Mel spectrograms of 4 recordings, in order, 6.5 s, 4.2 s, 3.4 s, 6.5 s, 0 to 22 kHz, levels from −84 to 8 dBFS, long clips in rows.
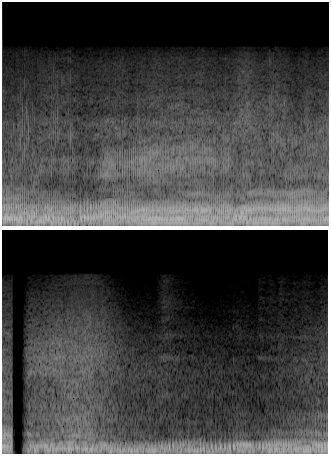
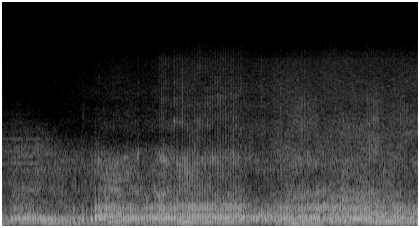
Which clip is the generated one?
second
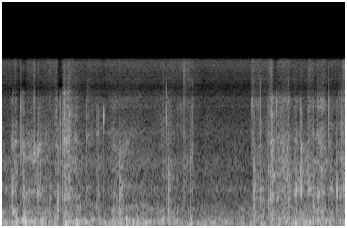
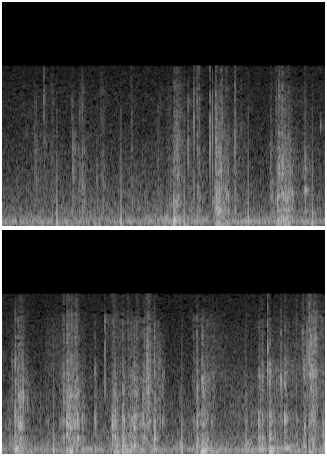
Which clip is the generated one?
first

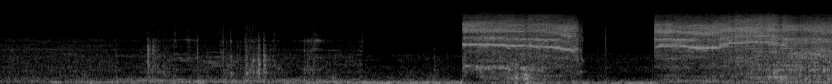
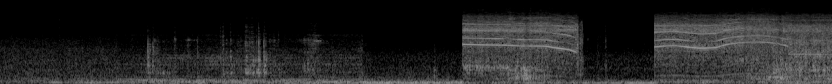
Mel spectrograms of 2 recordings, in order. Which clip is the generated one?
first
